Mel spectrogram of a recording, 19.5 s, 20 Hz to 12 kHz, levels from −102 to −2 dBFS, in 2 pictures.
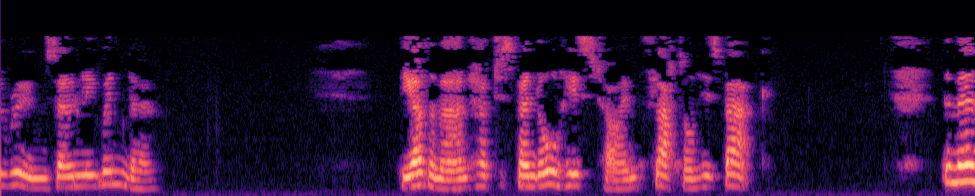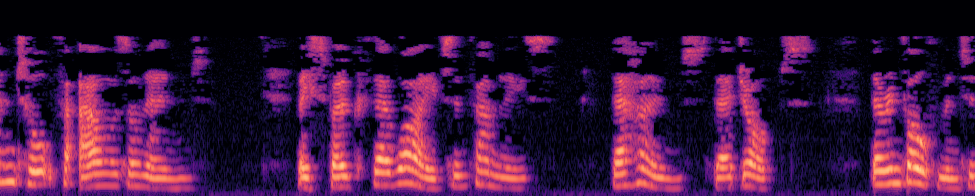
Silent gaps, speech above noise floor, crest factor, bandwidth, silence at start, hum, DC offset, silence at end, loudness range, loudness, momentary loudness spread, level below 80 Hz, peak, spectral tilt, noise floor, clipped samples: none; 54 dB; 20 dB; 6.6 kHz; 0 s; none; under 0.1%; 0 s; 7 LU; -24 LUFS; 18 LU; -80 dBFS; -4 dBFS; -3.5 dB/octave; -77 dBFS; under 0.1%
